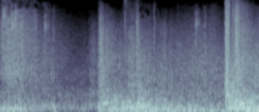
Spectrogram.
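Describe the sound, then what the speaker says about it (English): Artillery booms in the Napoleonic battle game Napoleon Total War at Aspern-Essling, Austria versus France: cannon shots thud out in a dense, rolling barrage, with sharper reports near the middle and end, loud and without speech. "Austria does have some good artillery shots too"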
